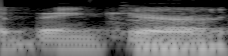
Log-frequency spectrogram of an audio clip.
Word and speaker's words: Banchero: How do you say his last name? Bencaro? Yeah, Bankero.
